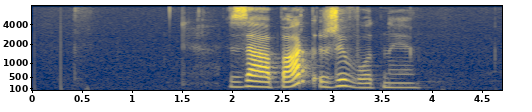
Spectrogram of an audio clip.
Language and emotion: Russian, positive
